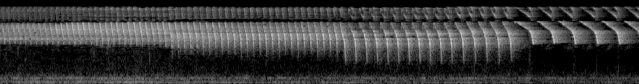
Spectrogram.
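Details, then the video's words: Canary singing a fast, dense song to lure and teach young canaries. A high, buzzy rolling trill runs for about three seconds, then rapid sharp repeated notes, ending in quick descending swept notes repeated several times a second. "Kenari gacor Speed RAPAT TAJAM ini ahlinya untuk pancingan kenari Paud belajar bunyi Cepat NgeroL"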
